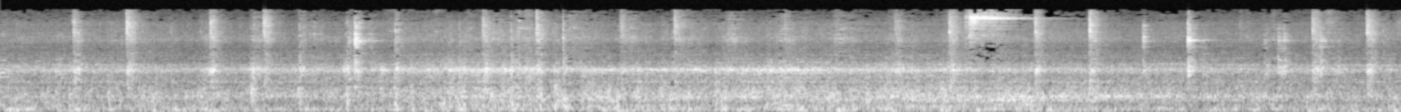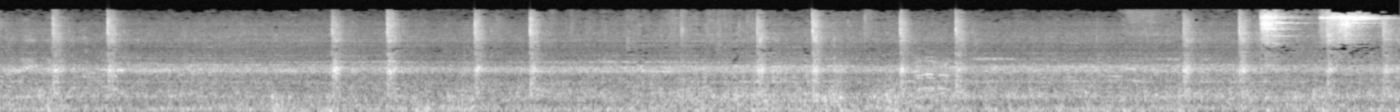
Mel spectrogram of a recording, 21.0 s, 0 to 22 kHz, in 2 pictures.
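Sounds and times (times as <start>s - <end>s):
wheels clacking over rail joints: 0.0s - 11.5s, 19.3s - 21.0s
train coaches rumbling past: 0.0s - 21.0s.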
